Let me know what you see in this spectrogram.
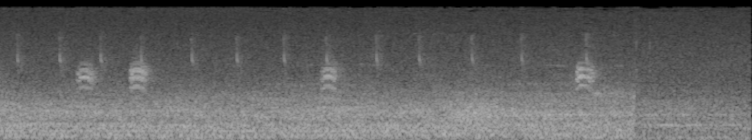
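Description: Outdoor birds calling: four short calls over a steady background rush, with a faint high ticking about twice a second. The rush drops a little near the end.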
